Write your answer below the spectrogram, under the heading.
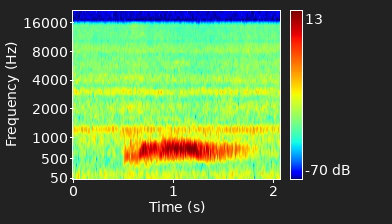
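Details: One long, mellow coo from a male spotted dove of the Mã Phấn type courting a Bài Lối female, rising slightly at the start and then holding steady before fading, with a faint hum behind it.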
